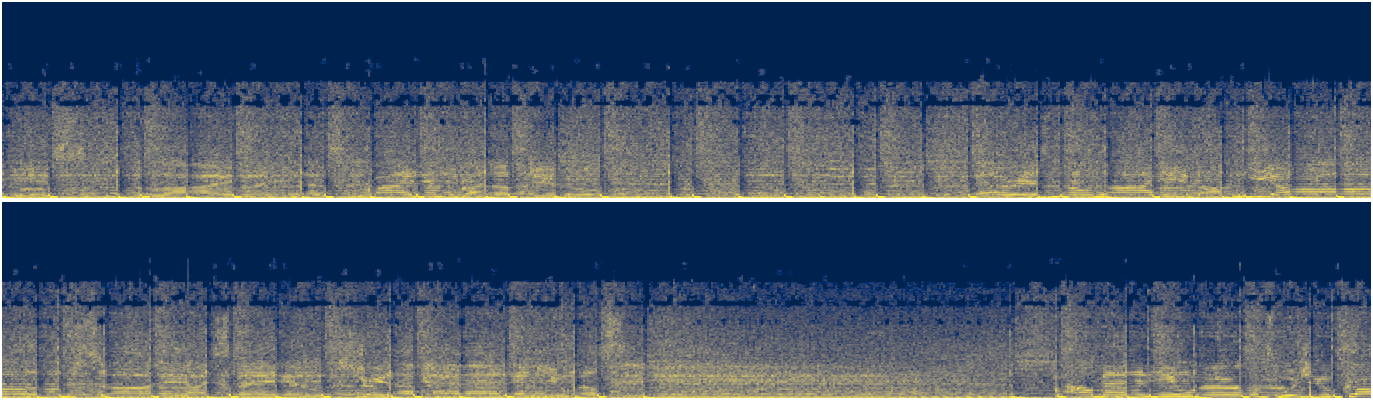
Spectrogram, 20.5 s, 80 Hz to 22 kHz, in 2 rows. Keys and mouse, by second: 1.1 click, 3.9 ctrl+c, 4.7 click, 7.2 ctrl+a, 7.9-13.8 drag, 14.7 click, 16.8 space, 17.0 click, 17.1 space, 17.9 click, 18.9 BackSpace, 20.1 click.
